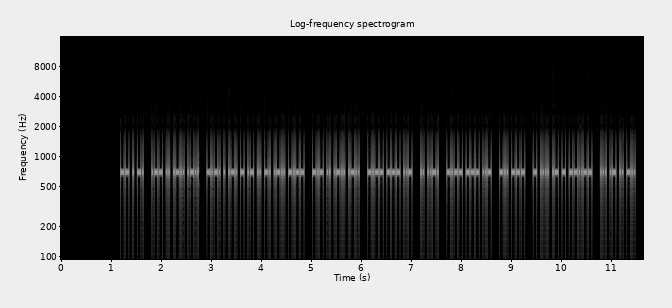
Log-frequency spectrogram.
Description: Morse code, heard as a keyed tone, about 50 wpm, 700 Hz. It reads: MEN WILL CERTAINLY KILL YOU IF YOU DO THAT, SAID
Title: Sentences from Top 1500 Words 50wpm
